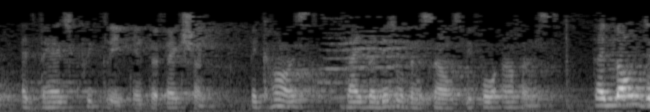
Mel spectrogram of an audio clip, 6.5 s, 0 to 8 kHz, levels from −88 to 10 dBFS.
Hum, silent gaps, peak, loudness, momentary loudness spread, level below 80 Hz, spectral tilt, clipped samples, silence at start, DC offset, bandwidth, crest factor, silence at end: none; none; -4 dBFS; -28 LUFS; 18 LU; -66 dBFS; -10 dB/octave; under 0.1%; 0 s; under 0.1%; 5.8 kHz; 22 dB; 0 s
